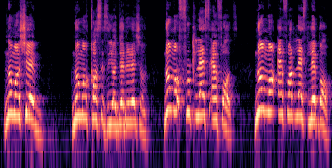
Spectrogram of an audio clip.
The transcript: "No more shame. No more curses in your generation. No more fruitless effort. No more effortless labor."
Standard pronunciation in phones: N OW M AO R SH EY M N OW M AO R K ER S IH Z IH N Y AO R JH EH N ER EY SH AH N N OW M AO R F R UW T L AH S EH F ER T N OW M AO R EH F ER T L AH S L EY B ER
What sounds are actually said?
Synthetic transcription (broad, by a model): N OW M AO SH EY M N OW M AO K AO S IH S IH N Y AO JH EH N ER EY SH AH N N OW M AO F R UW T L AH S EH F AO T N OW M AO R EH F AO T L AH S L EY B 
